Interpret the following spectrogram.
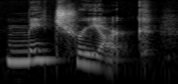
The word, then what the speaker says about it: matriarch: the opposite word is matriarch. Matriarch. Notice that the end of this word sounds like a K.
